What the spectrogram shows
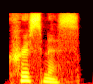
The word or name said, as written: christmas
